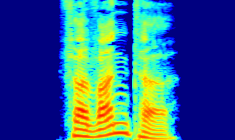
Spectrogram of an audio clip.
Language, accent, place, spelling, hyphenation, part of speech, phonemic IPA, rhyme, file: German, Germany, Berlin, verwandter, ver‧wand‧ter, adjective, /fɛɐ̯ˈvantɐ/, -antɐ, De-verwandter.ogg
- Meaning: inflection of verwandt: 1. strong/mixed nominative masculine singular 2. strong genitive/dative feminine singular 3. strong genitive plural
